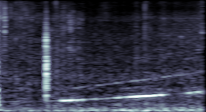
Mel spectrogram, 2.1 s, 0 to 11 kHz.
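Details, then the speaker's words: Volta EV1 electric vehicle with new 72 V 100 Ah LiFePO4 battery and replaced motor cables, driving to about 55 km/h: thin whine rising smoothly with speed over road rumble; possibly from the differential, not confirmed. "Deferansiyelden geliyor olabilir çünkü bu ses. Bu tarz sesler duyduğunuz zaman da mutlaka servise gösterin."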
